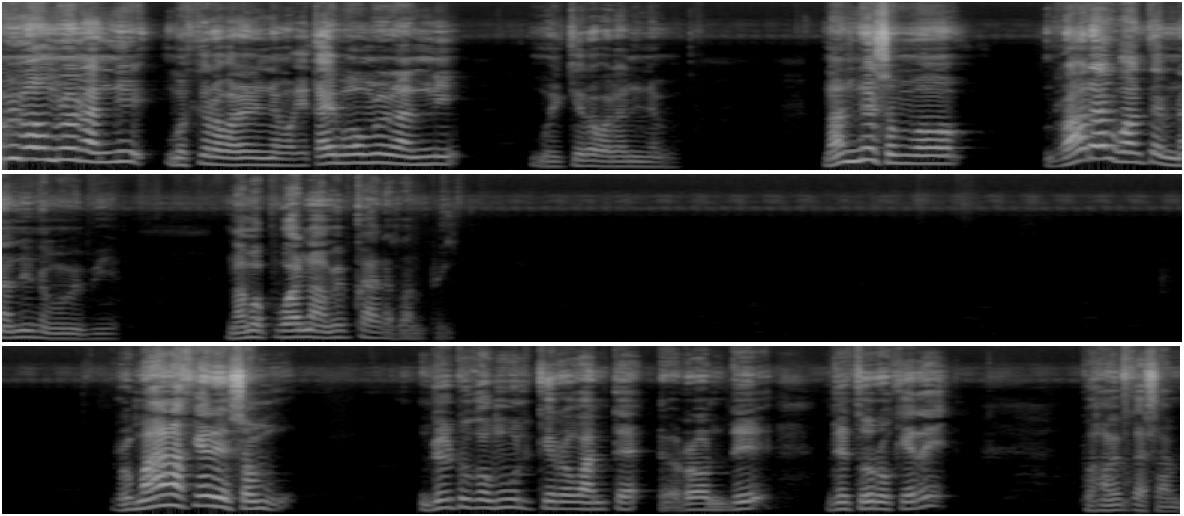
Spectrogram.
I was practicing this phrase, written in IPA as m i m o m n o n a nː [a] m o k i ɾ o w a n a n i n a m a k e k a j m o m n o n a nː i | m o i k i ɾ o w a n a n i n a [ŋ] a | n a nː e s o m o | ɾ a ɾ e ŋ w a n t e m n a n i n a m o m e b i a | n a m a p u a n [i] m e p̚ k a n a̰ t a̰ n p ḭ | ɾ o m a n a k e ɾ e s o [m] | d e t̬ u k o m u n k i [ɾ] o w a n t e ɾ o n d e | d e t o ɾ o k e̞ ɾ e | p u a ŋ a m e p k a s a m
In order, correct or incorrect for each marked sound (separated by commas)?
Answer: incorrect, incorrect, incorrect, correct, correct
